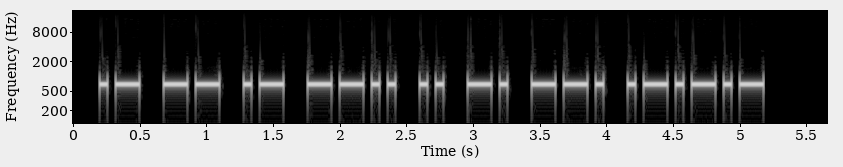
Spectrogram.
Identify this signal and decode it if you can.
Morse code, heard as a keyed tone, about 21 wpm, 700 Hz. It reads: AMAZING.
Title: Sentences with 6-Word Phrases - 20wpm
